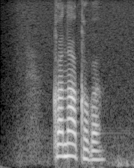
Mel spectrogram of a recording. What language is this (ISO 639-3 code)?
rus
